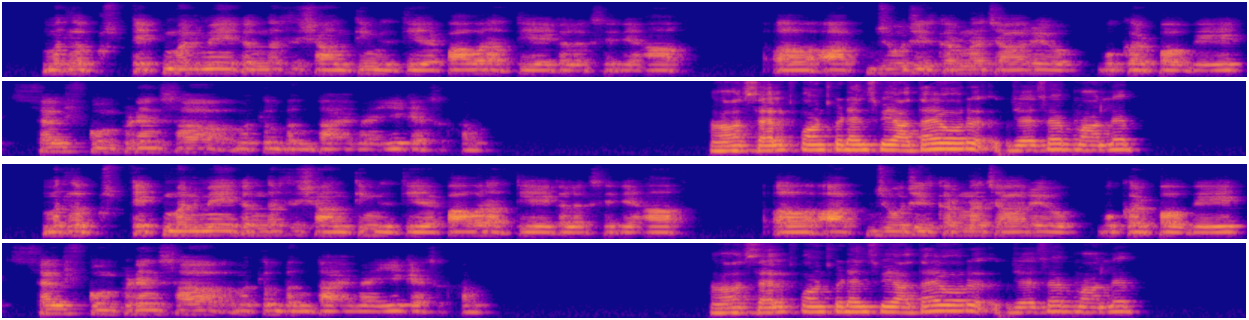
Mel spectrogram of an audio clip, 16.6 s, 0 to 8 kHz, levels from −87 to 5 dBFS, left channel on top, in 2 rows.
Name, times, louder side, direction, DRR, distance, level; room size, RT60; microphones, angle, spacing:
voice 1, 0.3-4.5 5.1-8.3 8.5-11.5, right 3 dB, 40° right, 3.9 m, -27 dB
voice 2, 13.0-15.8, left 3 dB, 25° left, 0.4 m, -21 dB
9.1 x 4.6 x 2.3 m
head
